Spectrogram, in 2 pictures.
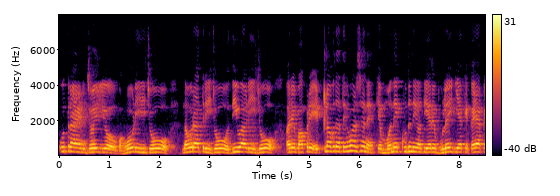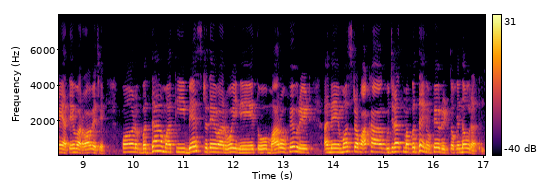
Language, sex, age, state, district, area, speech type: Gujarati, female, 30-45, Gujarat, Rajkot, urban, spontaneous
